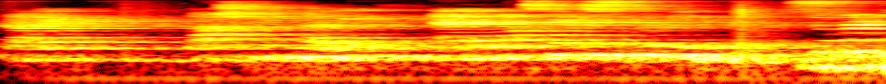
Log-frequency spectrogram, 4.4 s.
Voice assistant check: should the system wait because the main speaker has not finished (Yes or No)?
Yes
